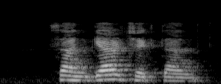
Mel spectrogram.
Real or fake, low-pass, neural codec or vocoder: real; 7.2 kHz; none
